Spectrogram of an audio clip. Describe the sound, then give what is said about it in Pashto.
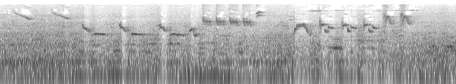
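Wild birds at a bird market in the middle of Kandahar city, where caught birds such as bulbuls, partridges and mynas are sold. Many quick, high chirps, whistles and squawks overlap against a steady, noisy background. “دا د کندهار ښار په منځ کې د وحشي مرغانو د پیر او پلور بازار دی.”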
